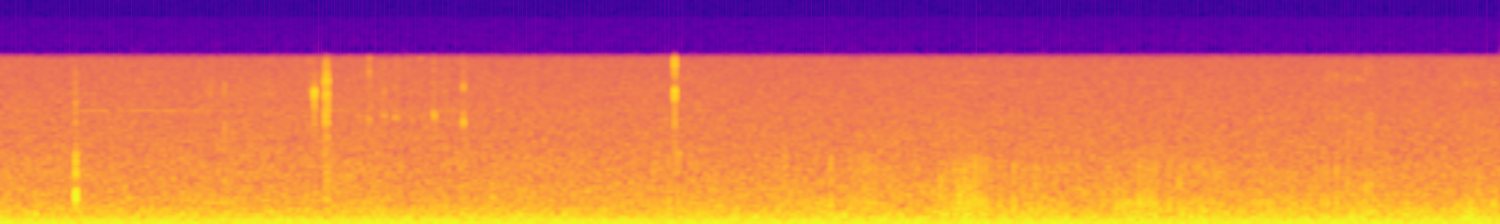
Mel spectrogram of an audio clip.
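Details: Domestic cat purring on a person's lap while being scratched; a steady, low, rumbling purr runs throughout under a constant hiss, with a few faint clicks.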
